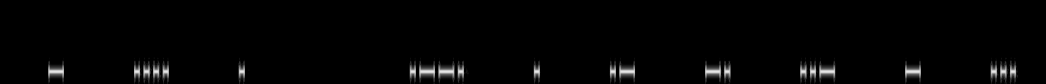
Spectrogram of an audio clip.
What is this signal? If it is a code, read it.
Morse code, heard as a keyed tone, about 25 wpm, spaced as for 10 wpm, 600 Hz. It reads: THE PEANUTS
